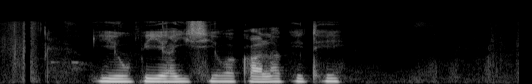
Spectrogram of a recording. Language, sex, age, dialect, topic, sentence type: Chhattisgarhi, male, 41-45, Western/Budati/Khatahi, banking, question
